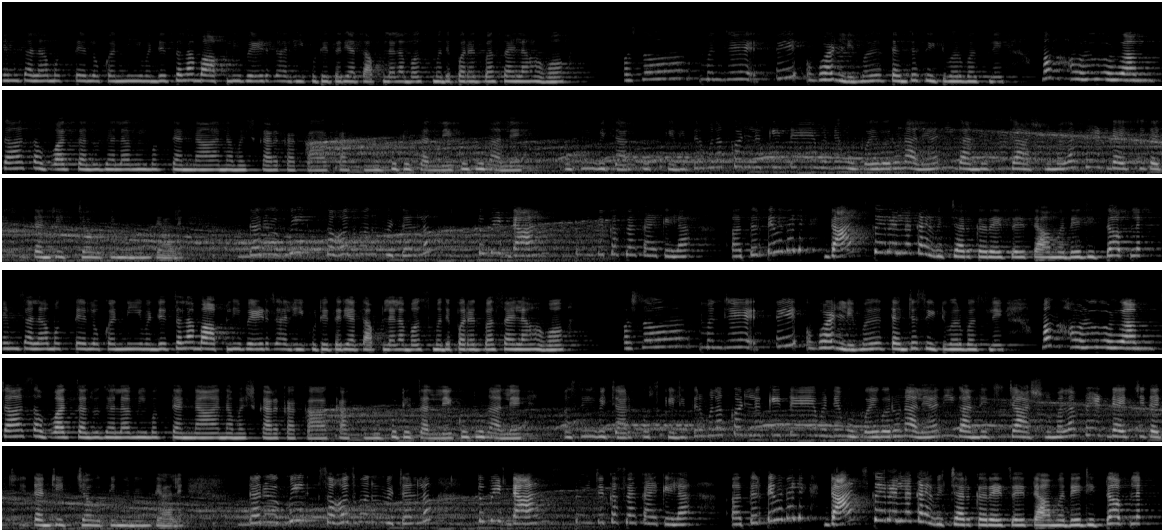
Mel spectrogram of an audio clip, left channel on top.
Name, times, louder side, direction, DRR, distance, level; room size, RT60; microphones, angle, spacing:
voice 1, 0.0-5.6 6.2-16.8 17.2-25.4 25.7-28.7 28.9-34.6, right 3 dB, 70° right, 11 dB, 1.8 m, -34 dB
sound 1, 14.6-29.3, left 3 dB, 85° left, 4.1 m, -44 dB
sound 2, 15.4-15.6 16.2-23.8 24.1-24.4 25.4-25.5 25.9-26.3 26.9-27.2 27.8-27.9 28.1-28.2, right 2 dB, 25° right, 6.5 m, -47 dB
29.0 x 21.0 x 7.9 m, 0.73 s
head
